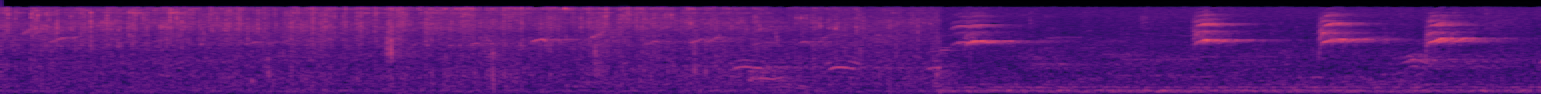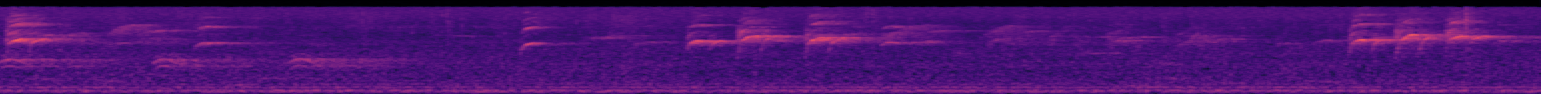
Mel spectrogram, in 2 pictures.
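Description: Small birds chirping in short, repeated high notes, joined by a steady low hum about five seconds in.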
